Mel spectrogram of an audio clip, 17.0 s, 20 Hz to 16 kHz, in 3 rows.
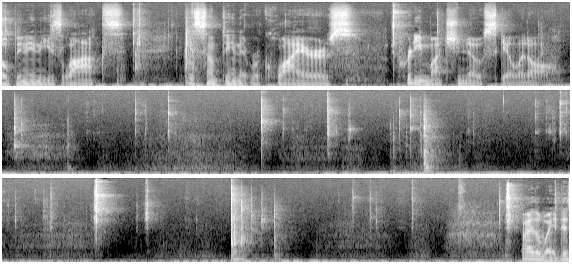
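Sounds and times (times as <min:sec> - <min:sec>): steady low hum: 0:00.0 - 0:17.0
padlocks clicking open: 0:08.2 - 0:15.6, 0:16.2 - 0:17.0.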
